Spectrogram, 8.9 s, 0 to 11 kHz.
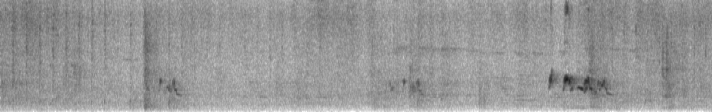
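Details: Red-whiskered bulbul used as a decoy bird for trapping, recorded on a cold, windy day, 16 December 2017; a brief, faint chirp early on, then a quick, lively warbled phrase near the end over constant outdoor noise.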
